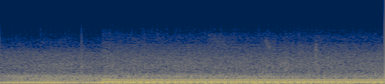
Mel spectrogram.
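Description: A motorcycle engine runs with a steady low rumble.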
